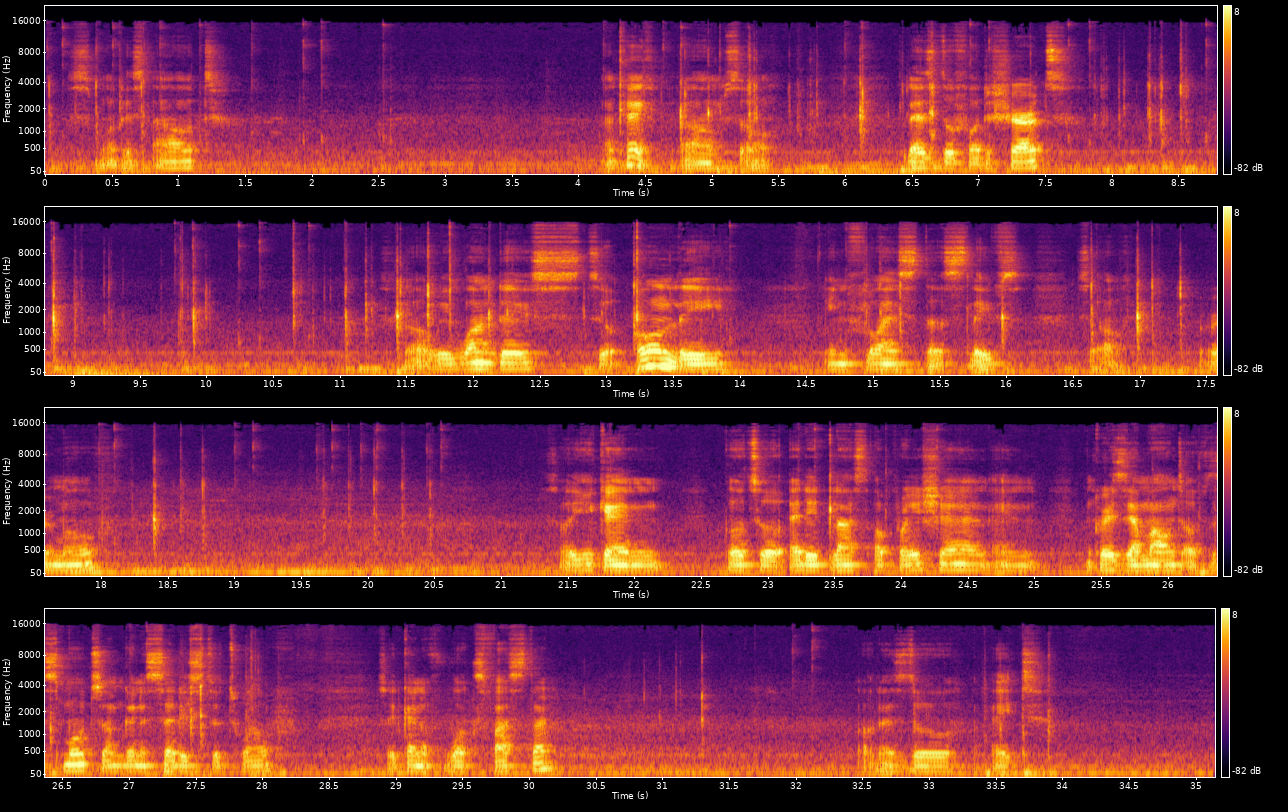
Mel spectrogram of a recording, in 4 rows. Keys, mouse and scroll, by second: 1.0-5.7 middle drag, 8.6-10.7 shift+right drag, 10.7 shift+middle click, 11.1 Tab, 13.7-14.9 middle drag, 14.9 KP_1.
